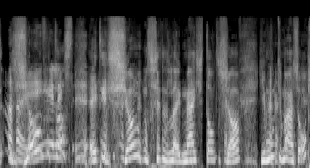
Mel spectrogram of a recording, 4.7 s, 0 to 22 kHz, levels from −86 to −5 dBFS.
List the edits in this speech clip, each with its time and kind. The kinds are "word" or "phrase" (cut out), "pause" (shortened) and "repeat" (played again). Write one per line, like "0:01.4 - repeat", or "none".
none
